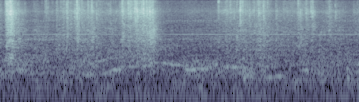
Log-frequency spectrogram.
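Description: Thin Bible pages being turned and rustled by hand: a few short papery swishes, the first right at the start and the longest just before the halfway point.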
